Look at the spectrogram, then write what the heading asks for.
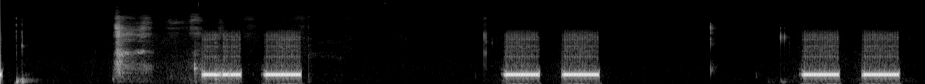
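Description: A telephone line rings while waiting for someone to answer: three double rings, each pair a steady mid-pitched buzzing tone separated by silence, after a brief burst of noise and a few faint clicks at the start.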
